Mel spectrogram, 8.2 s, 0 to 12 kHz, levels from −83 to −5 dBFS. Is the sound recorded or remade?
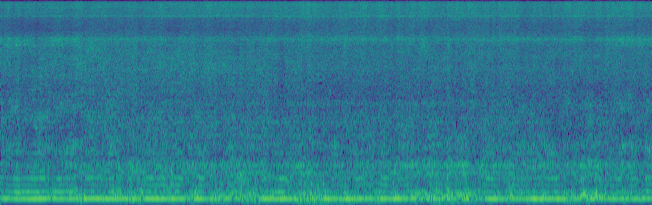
remade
